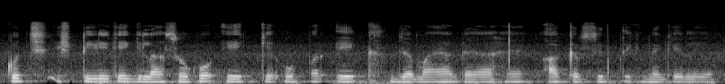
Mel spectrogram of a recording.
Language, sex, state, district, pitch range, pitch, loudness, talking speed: Hindi, male, Madhya Pradesh, Bhopal, 120-130 Hz, 125 Hz, -18 LUFS, 130 wpm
